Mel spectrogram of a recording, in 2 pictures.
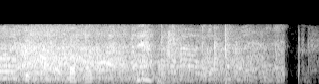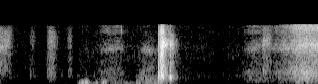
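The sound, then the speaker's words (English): A loud, ragged burst of coughing and wheezing fills the first few seconds, then breaks off into quiet, scattered sputters and one more sharp cough-like burst before trailing into faint noise. “Hit the cough button.”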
